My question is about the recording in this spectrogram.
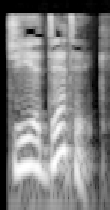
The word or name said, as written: geodetic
